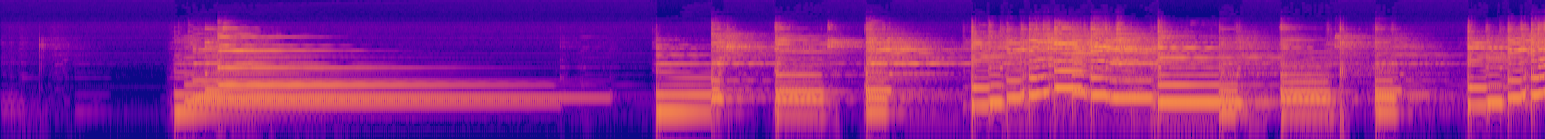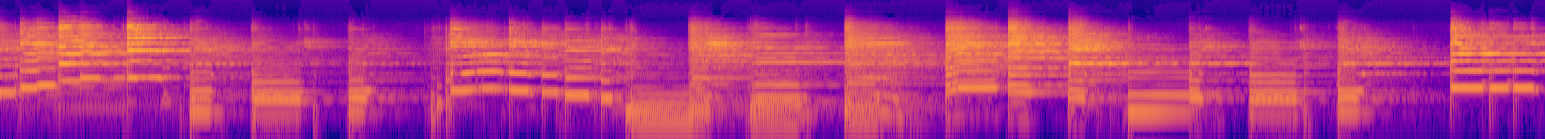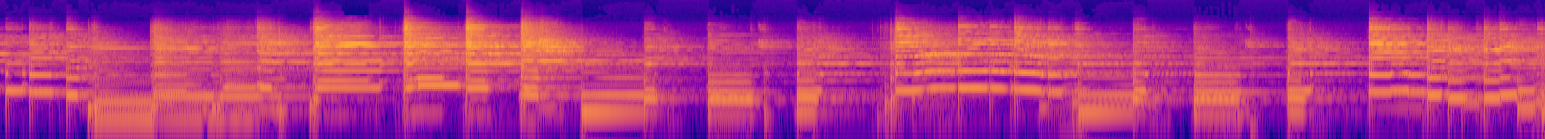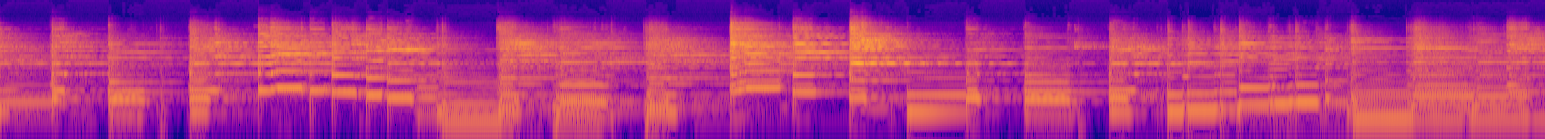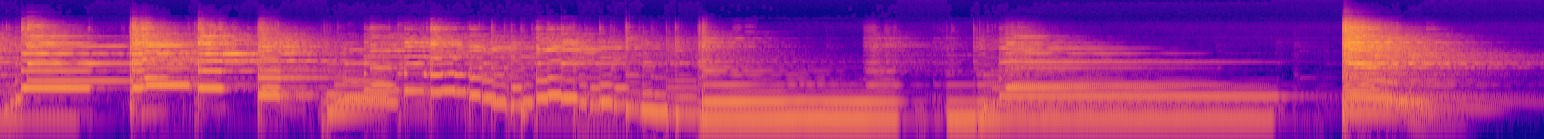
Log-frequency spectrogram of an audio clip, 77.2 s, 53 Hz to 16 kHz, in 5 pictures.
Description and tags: Telecaster midnight Blues st2
This is my second midnight blues improvisation on my hand-made telecaster. Clean signal with reverb, free tempo, Em tonality. Some little bit of lo-fi sound.
Enjoy.
blues, clean, electric, electric-guitar, experimental, free-tempo, guitar, improvisation, lo-fi, melodically, music, reverb, sound, telecaster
